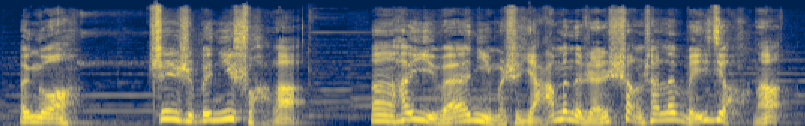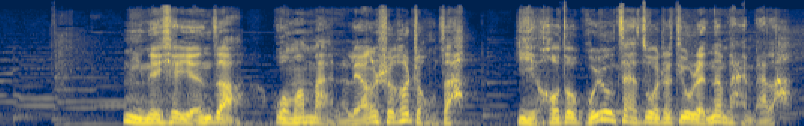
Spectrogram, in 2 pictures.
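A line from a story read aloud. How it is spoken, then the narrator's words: Laughing. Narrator (Chinese): 单文琪笑着说道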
